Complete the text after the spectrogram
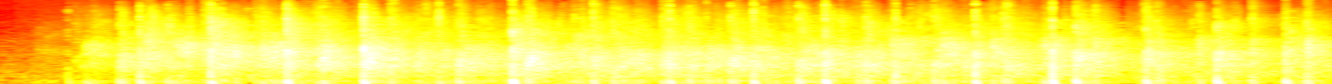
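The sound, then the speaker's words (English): A church audience breaks into steady, loud applause and cheering to celebrate the women standing up. It swells within the first second and keeps going, a dense patter of many hands clapping for several seconds without letting up. “If you were at home watching online, you could just stand in your living room, and we were cheering for you too, you know?”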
